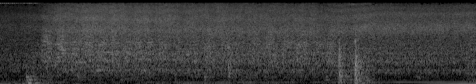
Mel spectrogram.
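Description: Steady sizzling hiss of onions and mushrooms frying in a pan for a gnocchi dish, continuous and bright, with a couple of faint brief clicks and no talk.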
